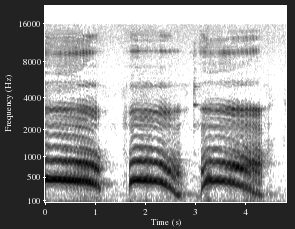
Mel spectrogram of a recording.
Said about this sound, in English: And if you're lucky, once it got darker, you could maybe hear a screech owl.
